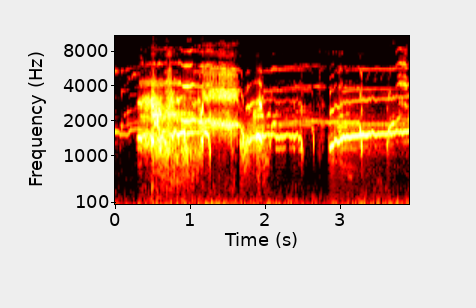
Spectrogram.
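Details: Nesting peregrine falcons in the Barycz Valley, Poland, May 2022, male bringing prey and female feeding young; rasping screams that give way to steadier, clearer wailing notes with brief breaks.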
